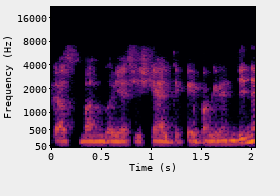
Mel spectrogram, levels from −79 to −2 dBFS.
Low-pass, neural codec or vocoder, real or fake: 7.2 kHz; none; real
